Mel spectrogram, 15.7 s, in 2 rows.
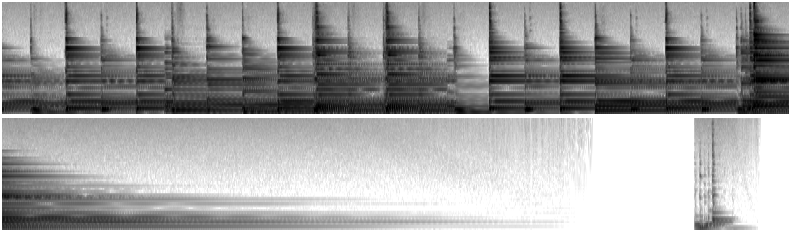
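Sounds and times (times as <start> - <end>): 
nylon guitar picking and strumming: 0.0 - 10.9.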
